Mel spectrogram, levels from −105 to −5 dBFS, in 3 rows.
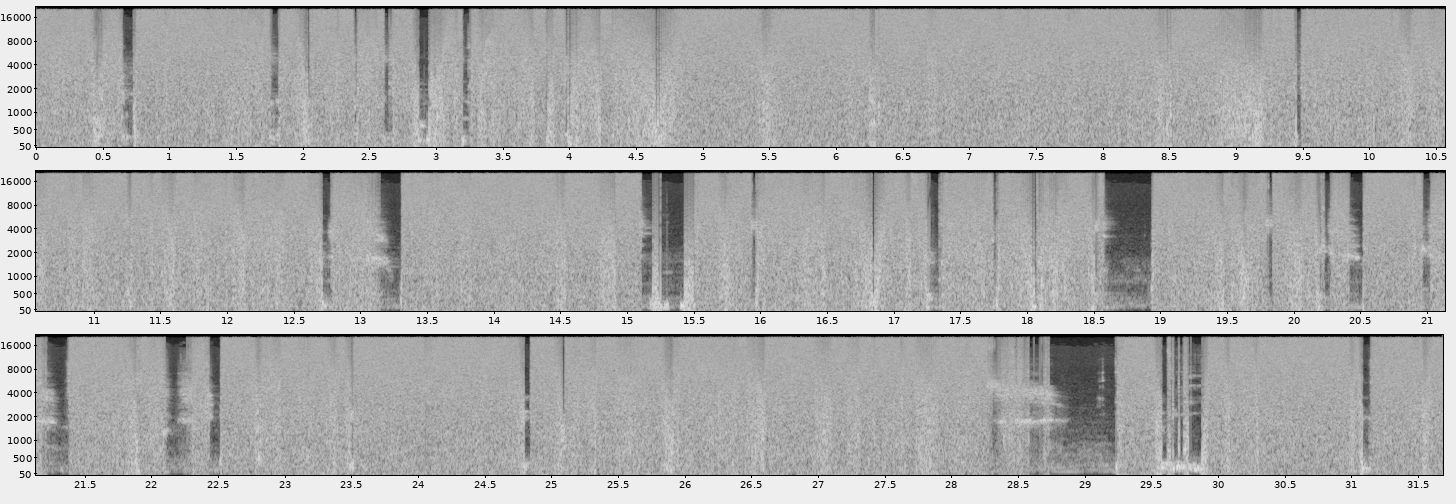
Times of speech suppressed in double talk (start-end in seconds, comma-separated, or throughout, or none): none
